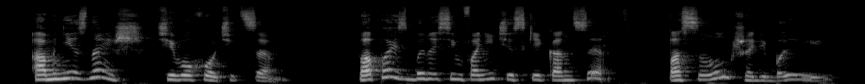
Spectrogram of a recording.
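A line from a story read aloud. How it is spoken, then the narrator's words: Confiding tone. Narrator (Russian): Доверительным тоном говорит Иван Иванович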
